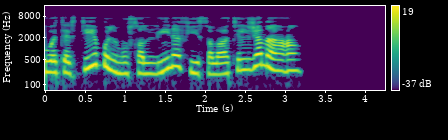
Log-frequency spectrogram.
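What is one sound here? A woman speaks clearly and calmly through a microphone.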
